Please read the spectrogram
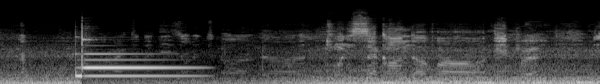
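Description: A single electronic chime tone sounds suddenly about a second in and fades out over about a second, the low background rumble dropping away beneath it. Faint voices follow.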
